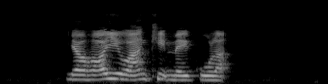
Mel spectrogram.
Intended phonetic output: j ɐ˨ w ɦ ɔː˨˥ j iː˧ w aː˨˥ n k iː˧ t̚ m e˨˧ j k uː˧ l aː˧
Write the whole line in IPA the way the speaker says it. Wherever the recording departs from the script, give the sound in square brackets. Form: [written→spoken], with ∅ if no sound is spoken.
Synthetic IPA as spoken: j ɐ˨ w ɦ ɔː˨˥ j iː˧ w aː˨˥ n [k→kʰ] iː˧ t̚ m e˨˧ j k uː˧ l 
